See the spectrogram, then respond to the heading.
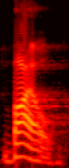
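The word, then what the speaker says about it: Bayou: left bank of buffalo i'll i'll try to pronounce it in good houstonian fashion bio there's a story there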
